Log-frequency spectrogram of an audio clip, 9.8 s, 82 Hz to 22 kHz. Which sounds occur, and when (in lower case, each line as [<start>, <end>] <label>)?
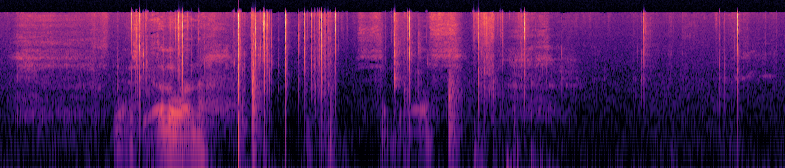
[0.00, 9.82] background noise
[5.08, 5.39] male speech
[5.56, 5.69] tap
[6.29, 7.24] breathing
[9.11, 9.67] surface contact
